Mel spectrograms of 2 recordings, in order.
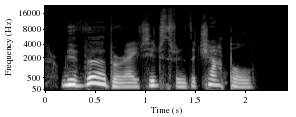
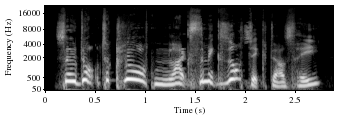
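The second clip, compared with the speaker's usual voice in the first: higher, louder demand; demanding jeer; 7 semitones higher, 4 dB louder than usual. A narrator's reading. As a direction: press him with a sneer. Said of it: "demanded the red-headed man".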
